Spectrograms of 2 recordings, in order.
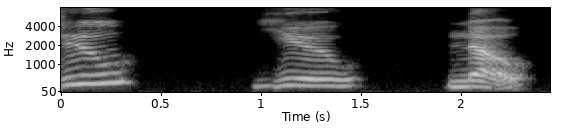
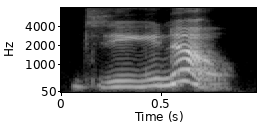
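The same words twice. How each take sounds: First: The words are said separately, each one distinct. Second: The words are run together, the vowel dropped. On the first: "Instead of saying" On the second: "Try practice connecting your words"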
